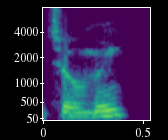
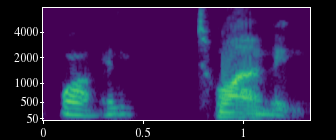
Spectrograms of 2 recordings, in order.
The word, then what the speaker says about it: Tuomi: And today I have with me Tom Tumi. Did I pronounce that correctly? Twami.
